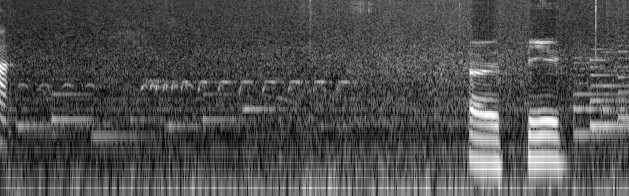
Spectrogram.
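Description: Soft background music of held tones over a steady low hiss, with a brief spoken line near the end.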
